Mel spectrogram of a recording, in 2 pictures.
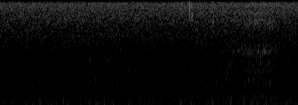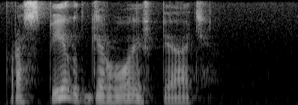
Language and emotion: Russian, sad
